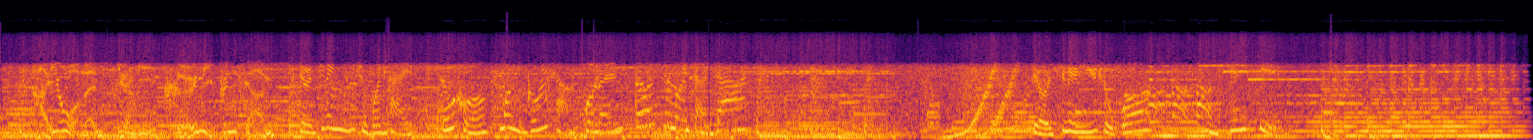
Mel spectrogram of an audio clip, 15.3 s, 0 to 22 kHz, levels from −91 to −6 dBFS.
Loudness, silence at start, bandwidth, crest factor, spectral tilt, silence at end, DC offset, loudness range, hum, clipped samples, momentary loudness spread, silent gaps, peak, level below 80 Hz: -17 LUFS; 0 s; 8.4 kHz; 14 dB; -7 dB/octave; 0 s; under 0.1%; 2 LU; none; under 0.1%; 3 LU; none; -4 dBFS; -34 dBFS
